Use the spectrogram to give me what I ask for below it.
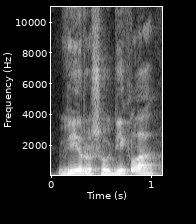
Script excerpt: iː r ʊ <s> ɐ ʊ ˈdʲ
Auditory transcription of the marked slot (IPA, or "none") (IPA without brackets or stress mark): ʃ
